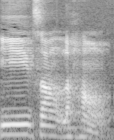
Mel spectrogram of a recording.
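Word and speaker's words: Yves: you certain okay whatever it is pronounced Eve I don't know uh if you're basic like me you say Eve St Lauren and this is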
